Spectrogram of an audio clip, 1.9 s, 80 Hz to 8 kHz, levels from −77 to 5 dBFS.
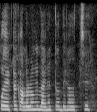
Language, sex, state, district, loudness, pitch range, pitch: Bengali, female, West Bengal, Alipurduar, -17 LUFS, 250-270 Hz, 255 Hz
